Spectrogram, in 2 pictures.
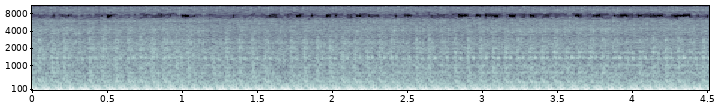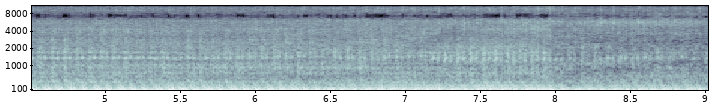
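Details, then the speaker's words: Motorcycle idling after checking wiring terminals, with the owner worried about a loud fuel pump: steady, even idle beat at about four pulses a second, no fuel pump whine or ticking. A healthy idle. "And I don't really even hear the fuel pump right now, so it sounds really good."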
